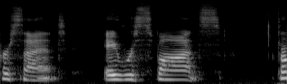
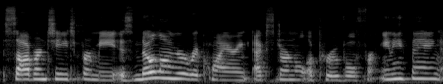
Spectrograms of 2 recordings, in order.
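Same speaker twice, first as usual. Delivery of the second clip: ordinary talk, nothing marked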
